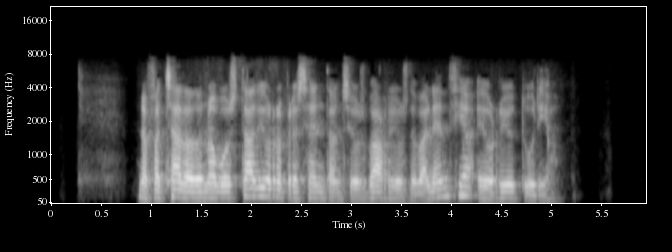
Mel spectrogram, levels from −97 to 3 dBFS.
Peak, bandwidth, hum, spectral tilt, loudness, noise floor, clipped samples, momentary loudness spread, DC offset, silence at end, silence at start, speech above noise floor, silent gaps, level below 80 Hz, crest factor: 0 dBFS; 7.6 kHz; none; -4.5 dB/octave; -18 LUFS; -78 dBFS; under 0.1%; 9 LU; under 0.1%; 0.9 s; 0.9 s; 60 dB; none; -62 dBFS; 18 dB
